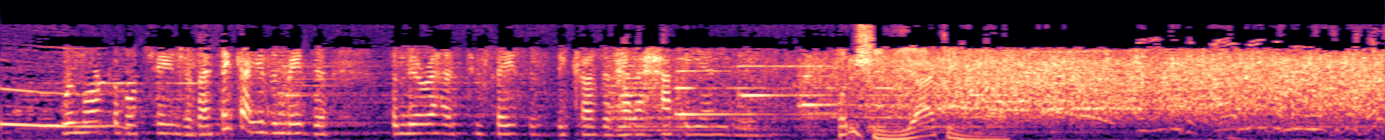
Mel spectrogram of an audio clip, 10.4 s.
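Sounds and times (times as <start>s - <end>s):
speech: 0.5s - 7.7s
audience applause for the film The Mirror Has Two Faces: 6.4s - 10.3s.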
